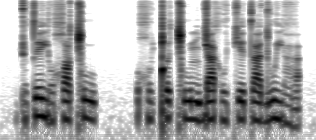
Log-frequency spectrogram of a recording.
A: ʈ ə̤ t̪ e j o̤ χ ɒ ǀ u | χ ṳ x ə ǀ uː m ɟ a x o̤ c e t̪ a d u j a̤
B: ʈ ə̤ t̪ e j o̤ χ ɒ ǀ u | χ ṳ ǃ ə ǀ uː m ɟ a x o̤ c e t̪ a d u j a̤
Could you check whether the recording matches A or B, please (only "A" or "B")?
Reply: B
